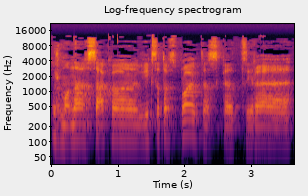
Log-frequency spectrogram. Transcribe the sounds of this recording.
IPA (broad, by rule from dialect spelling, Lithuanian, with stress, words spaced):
ʒmoːˈnɐ ˈsɑːkoː ˈʋʲiːkstɐ ˈtoːks ˈproːjɛktɐs kɐt iːˈrɐ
